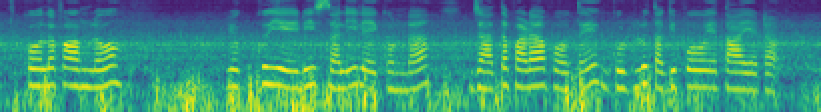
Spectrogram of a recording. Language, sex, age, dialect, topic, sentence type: Telugu, female, 18-24, Utterandhra, agriculture, statement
